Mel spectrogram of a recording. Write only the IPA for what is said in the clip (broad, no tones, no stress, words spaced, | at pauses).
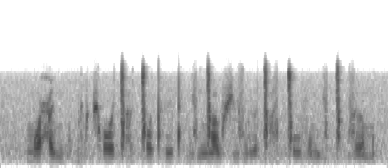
mɔħembo biwt͡ʃʰɔɐ̯ɡ͡ǀaɐ̯ ǀɔtʰetʰizŋ͡ǀɑw ʃizwʏɐ̯ɡ͡ǀɑz ǀo vɔmizɡ͡ǀəm zɐm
